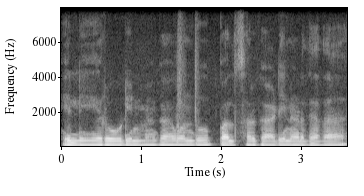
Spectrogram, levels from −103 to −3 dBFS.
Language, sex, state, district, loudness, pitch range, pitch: Kannada, male, Karnataka, Bidar, -18 LUFS, 115-120 Hz, 115 Hz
